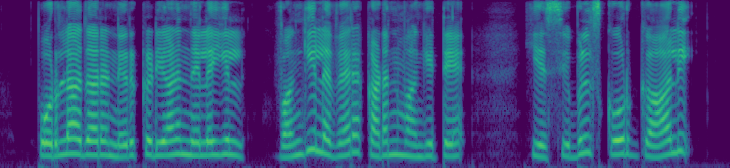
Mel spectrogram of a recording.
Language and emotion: Tamil, fearful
